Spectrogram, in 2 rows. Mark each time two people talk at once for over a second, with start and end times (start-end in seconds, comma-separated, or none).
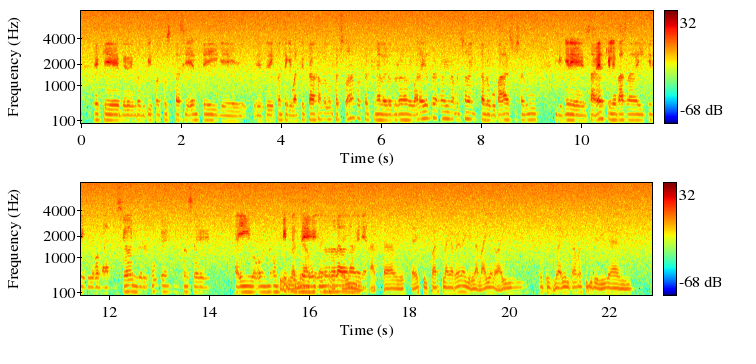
15.4-17.2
